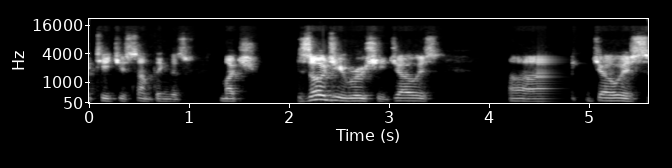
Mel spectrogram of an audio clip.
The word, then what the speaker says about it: Zojirushi: digress but i teach you something this much zojirushi joe is uh joe has helped me out and i think that's pretty close to how it's spelled um thanks joe um sojurushi and in the famous brand of if you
